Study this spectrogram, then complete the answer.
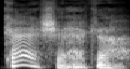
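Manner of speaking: put-on woman's character voice. Speaker voicing a woman character again, trying to get her voice right. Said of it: "trying to get this woman's voice right again".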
